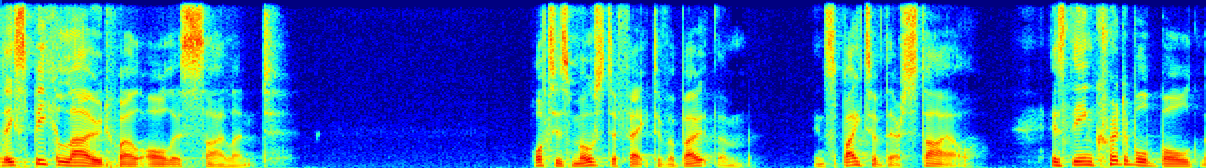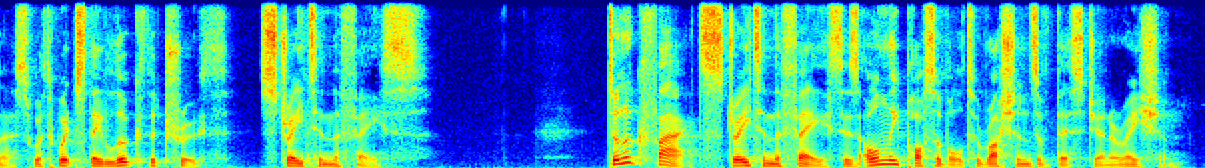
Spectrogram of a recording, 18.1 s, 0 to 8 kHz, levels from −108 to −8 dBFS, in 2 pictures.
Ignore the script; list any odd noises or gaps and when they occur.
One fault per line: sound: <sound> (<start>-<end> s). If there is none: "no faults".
no faults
